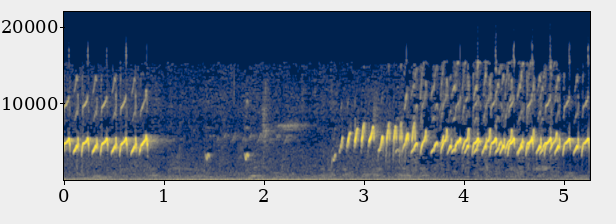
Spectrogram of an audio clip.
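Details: Mantenan kuning song used for magpie-robin tutoring: a brief high trill, a quiet gap with a couple of faint chips, then a rising rapid roll of sharp notes to the end.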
